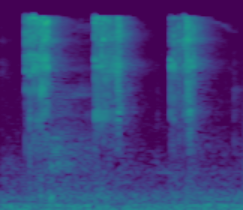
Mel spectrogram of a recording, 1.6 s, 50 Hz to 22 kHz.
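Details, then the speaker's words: Small Japanese lure fishing reel, 5.3:1 gear ratio, 275 g: short light ticking bursts as the handle turns, no grinding, rattle or wobble; mechanism smooth and healthy. "Nó máy hoạt động đây. Đó. Bao chân chu. Không kêu, không rung lắc, không nghe tiếng động lạ luôn."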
